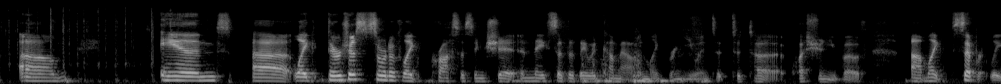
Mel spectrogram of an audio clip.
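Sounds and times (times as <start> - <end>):
old 90s computer keyboard clacking as a secretary types at a front desk: 0.0 - 1.7
speech: 0.2 - 0.9, 1.6 - 10.0.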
